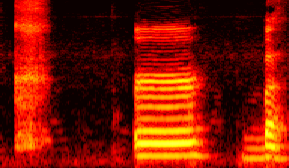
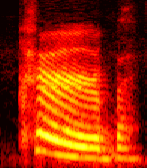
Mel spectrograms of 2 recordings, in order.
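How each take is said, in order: First: Curb split into k, er, b with pauses; segmented phonics sounds, "K-er-b"; sounded out. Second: Said in the usual way. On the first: Shown as a demonstration. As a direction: tap out "K-er-b" sound by sound. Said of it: "Tap it out". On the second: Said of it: "The word is curb".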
